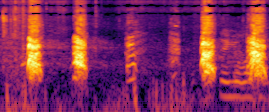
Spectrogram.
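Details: Six-month-old Belgian Malinois named Indi during bite work training: four loud, clipped barks and one softer yelp within under three seconds, with a faint low hum beneath.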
